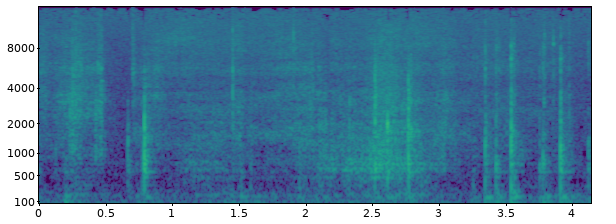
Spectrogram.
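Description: Long acrylic nail tips tap rapidly on the pages of an open glossy paper magazine catalog, and pages are turned. Quick, short, dry taps and papery rustles come at an uneven pace over a low, steady rumble, growing slightly louder toward the end.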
